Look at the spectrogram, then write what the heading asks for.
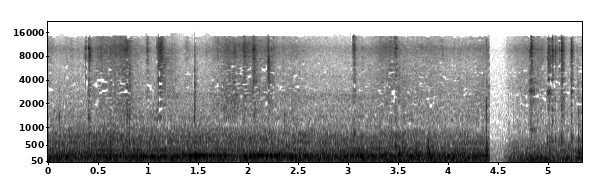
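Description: Car engine running steadily, heard from inside the cabin as a low hum, with a few faint clicks. The sound drops out suddenly for a moment about four and a half seconds in.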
